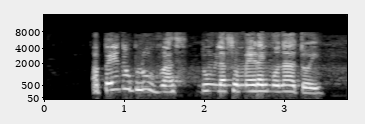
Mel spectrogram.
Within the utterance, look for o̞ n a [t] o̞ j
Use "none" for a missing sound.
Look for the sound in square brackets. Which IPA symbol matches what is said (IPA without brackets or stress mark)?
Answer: t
